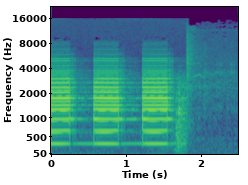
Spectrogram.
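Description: Electronic alarm beeping: three buzzy beeps of one low pitch, about one every 0.6 s, then it stops.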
